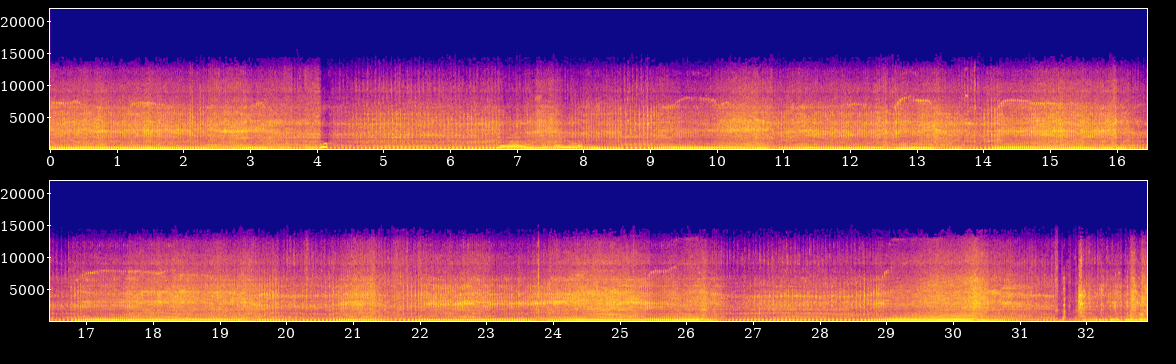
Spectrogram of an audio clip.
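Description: Enduro dirt bike engine revving up and down repeatedly as the rider works the throttle over a rough, muddy woodland trail. There is a sharp knock about four seconds in.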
